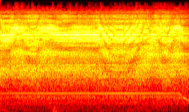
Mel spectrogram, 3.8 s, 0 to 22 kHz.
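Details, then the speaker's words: NovSight G5 6000A jump starter's inflatable air pump running on turbo: high, steady fan whoosh with faint constant whine holding pitch, then winding down; blows a lot of air, running normally. "And that blows quite a bit of air. I'm really uh I'm really impressed with how much air that blows"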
